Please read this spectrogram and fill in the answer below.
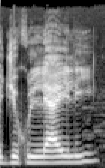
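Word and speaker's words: Yooka-Laylee: Sin embargo, con yooka o Yukulaili, como dice los que se pronuncia como Ukulele Ukulele, Ukulele, así.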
